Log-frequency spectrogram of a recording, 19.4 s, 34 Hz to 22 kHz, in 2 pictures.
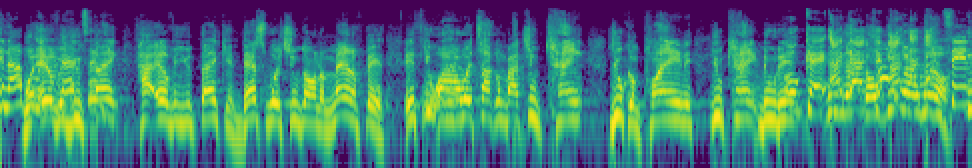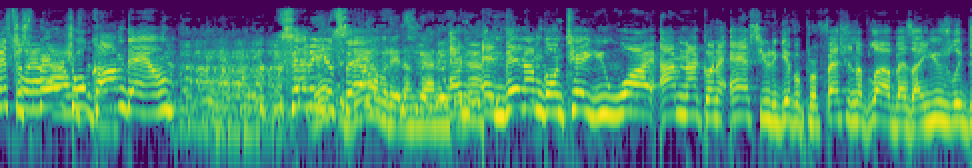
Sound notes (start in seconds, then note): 11.3 laughter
